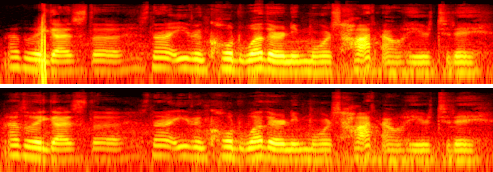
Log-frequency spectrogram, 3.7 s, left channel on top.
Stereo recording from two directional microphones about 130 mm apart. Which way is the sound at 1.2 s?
30° left (ahead or behind).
